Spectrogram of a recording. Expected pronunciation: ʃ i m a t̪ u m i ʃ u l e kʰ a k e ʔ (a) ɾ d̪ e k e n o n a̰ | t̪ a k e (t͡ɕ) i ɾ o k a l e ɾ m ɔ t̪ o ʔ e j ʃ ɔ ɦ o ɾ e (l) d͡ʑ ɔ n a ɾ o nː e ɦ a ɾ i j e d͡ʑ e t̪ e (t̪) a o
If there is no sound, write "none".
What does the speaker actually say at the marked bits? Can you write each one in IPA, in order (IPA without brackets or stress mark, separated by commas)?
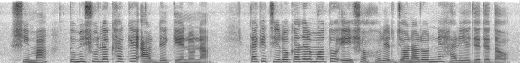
a, t͡ɕ, ɾ, d̪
